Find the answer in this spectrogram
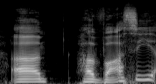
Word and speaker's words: Havasi: HAVASI, I believe, is how you pronounce the name of this group, and this is called Prelude, Age of Heroes.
